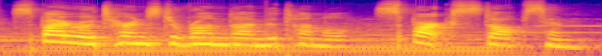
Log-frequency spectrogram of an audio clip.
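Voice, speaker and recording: A woman reads a script's stage directions aloud, in a slightly raised voice. Her delivery is lively and dramatic, and she sounds like she is enjoying herself. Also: a little high, moderate pace, faint music behind. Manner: lively, dramatic narration with laughter. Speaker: narrator.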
